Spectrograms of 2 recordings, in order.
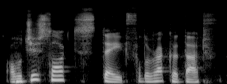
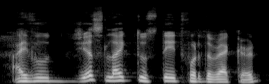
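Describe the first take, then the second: First: It is read in a mock British accent. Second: It is read in a mock Russian accent.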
